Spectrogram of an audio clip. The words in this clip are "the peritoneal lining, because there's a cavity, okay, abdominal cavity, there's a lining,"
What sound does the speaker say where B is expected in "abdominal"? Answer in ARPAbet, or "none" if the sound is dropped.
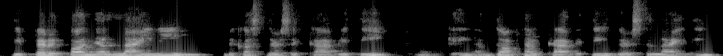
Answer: none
